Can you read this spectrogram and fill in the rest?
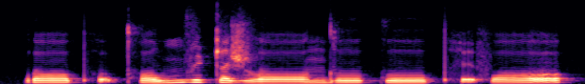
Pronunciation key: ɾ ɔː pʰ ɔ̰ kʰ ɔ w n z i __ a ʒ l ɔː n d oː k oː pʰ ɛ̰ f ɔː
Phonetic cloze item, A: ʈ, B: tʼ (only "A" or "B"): A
